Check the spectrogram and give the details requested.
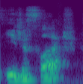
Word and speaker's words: Aegislash: In my mind, we had such a view of Aegislash. Which is the official pronunciation. It's kind of weird, but it's Aegislash.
